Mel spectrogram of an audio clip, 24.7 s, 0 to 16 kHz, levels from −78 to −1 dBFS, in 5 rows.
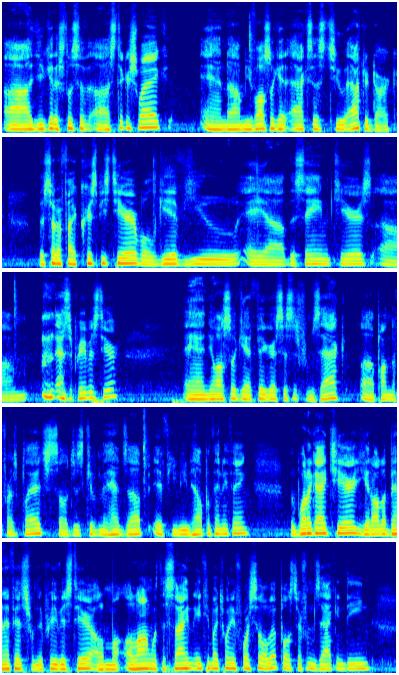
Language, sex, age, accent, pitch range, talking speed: English, male, 20-39, American, 120-135 Hz, 210 wpm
